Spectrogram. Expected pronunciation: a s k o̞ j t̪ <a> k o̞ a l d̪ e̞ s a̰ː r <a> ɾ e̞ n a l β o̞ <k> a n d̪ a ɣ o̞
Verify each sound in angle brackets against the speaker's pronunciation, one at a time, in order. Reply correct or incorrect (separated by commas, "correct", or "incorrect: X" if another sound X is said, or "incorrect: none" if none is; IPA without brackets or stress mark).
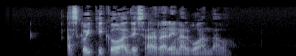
incorrect: i, correct, incorrect: none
